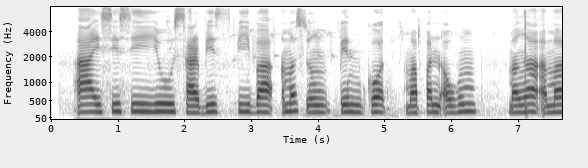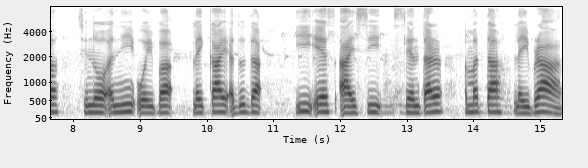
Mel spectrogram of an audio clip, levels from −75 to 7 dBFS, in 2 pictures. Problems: background sounds at intervals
